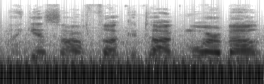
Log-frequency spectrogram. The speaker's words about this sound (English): I'll fill you in at the end, but at least you know why my truck sounds like a goddamn Chevelle or some other cooler car.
